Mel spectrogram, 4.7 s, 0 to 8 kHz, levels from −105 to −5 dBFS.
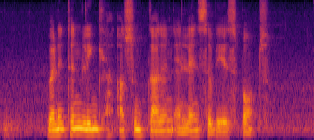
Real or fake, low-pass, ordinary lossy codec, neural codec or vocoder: real; none; none; none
